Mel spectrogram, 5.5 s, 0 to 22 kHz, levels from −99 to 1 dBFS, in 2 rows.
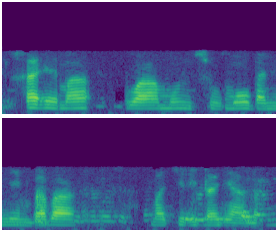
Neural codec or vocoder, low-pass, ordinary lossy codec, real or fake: none; 3.6 kHz; MP3, 32 kbps; real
